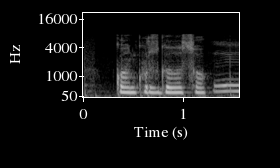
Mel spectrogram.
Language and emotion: Russian, neutral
